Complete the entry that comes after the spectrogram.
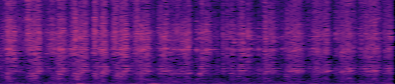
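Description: Long fingernails scratch the hollow metal mesh grille of a silver condenser microphone. The result is a rapid, uneven run of harsh, bright scraping strokes, almost all hiss-like high energy with very little low end, and each stroke dies away almost at once.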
